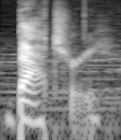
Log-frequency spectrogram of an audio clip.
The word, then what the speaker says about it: battery: British people are really committed to making battery into two symbols. Battery.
